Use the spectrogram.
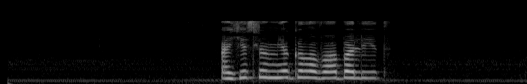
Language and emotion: Russian, sad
